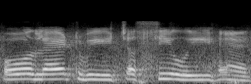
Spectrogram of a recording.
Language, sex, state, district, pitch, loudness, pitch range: Hindi, female, Haryana, Charkhi Dadri, 230 Hz, -13 LUFS, 215-240 Hz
